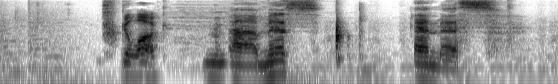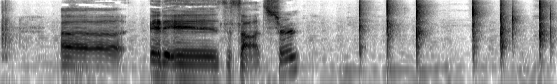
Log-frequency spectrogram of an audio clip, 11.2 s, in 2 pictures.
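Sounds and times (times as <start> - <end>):
speech: 1.0 - 3.2, 4.1 - 5.0, 6.2 - 8.7
hand clapping: 9.1 - 11.1.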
